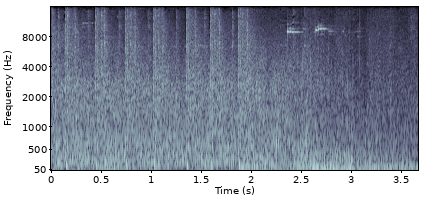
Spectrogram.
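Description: A USMC weapon in BFHD PRO 2 fires on full auto, a loud, dense and unbroken stream of rapid shots that fills the whole stretch without pause.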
